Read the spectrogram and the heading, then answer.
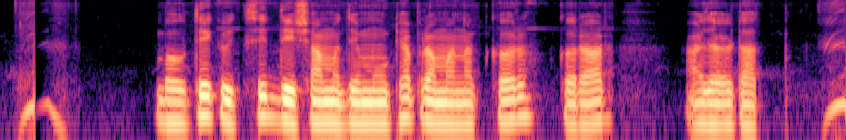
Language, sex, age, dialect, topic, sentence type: Marathi, male, 18-24, Varhadi, banking, statement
